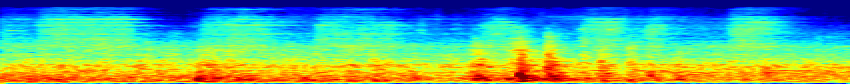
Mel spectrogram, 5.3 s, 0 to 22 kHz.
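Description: Interior running noise of a JR East E233-7000 series electric train, heard from inside a motor car: a steady rolling rumble with wheels clattering over rail joints, the loudest run of clacks about three seconds in.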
